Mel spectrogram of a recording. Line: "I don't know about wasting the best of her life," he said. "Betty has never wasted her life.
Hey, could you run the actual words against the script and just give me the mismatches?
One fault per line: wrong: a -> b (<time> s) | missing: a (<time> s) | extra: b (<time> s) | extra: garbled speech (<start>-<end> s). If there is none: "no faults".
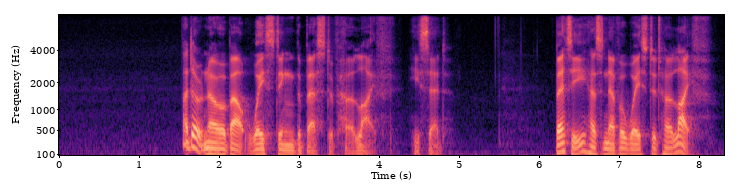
no faults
